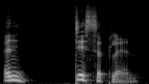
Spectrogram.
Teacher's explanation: Stress is on the di at the beginning, so we do this discipline, where we don't release the d immediately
